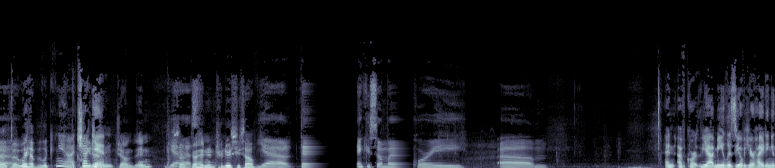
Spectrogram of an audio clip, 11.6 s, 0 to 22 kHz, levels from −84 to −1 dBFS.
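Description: A call audio freeze at 4.55 s stops the sound: the last moment is stretched into a fading buzz, then about 0.47 s of silence, and at 5.38 s the audio resumes exactly where it stopped. Roughly 0.8 s of delay has been inserted and nothing is skipped, the likely result of packets held up in transit while the jitter buffer ran empty. On a spectrogram the final spectrum is smeared sideways into a dimming horizontal band, followed by a blank column. In the waveform, a decaying repeated cycle flattens to a line. Half a second later, at 5.87 s, a long network dropout of 0.32 s follows a similar fading continuation, but almost no silence is left before the sound returns at 6.22 s. It does not resume from the same point: that stretch of audio is gone, most likely because it never reached the receiver, so the spectrogram shows a smeared, fading patch ending in an abrupt discontinuity where the pattern jumps ahead rather than picking up where it left off. 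From 10.57 s to the end, a jitter buffer speed-up plays the audio at about 122% speed with the pitch unchanged, removing around 0.3 s in total. The receiver trims short pieces a pitch period or so long, over and over, to work off excess buffered delay. This leaves harmonic lines at their normal heights while events crowd closer together in time, and the waveform shows periodic cycles quietly dropped out.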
